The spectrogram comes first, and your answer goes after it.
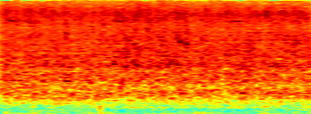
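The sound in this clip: Faint, steady flow of spring water running from a natural water source in Chile, a continuous soft rushing and trickling texture without pauses or voices.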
